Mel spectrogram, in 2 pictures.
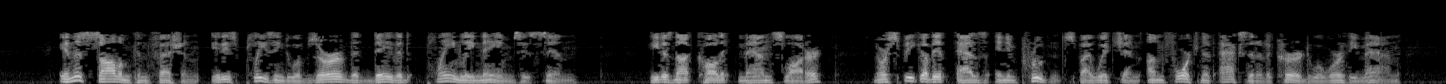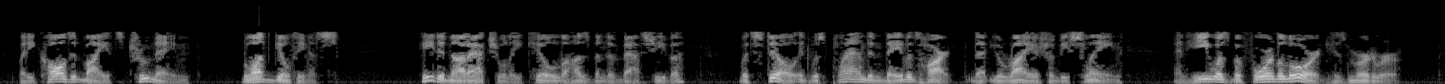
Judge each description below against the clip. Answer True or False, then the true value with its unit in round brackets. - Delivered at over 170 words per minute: False (160 wpm)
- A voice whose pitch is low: True (95 Hz)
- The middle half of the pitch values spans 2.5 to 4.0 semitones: False (4.9 semitones)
